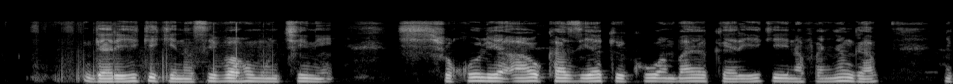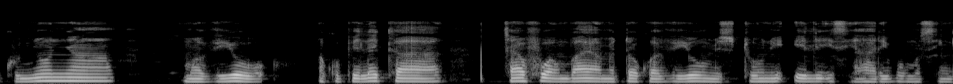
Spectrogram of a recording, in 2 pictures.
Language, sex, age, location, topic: Swahili, female, 36-49, Wajir, health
